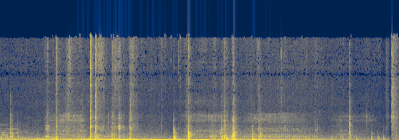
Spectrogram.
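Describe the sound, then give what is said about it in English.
A garlic clove crushed in a push-button garlic press, a quiet run of several sharp clicks and creaks over a low rumble, with no talk. “I'm crushing another garlic clove. just open it up and press a little button and the peel just comes right off.”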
